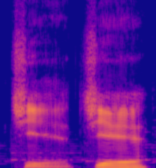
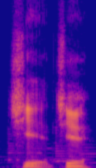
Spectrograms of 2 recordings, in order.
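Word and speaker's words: 姐姐: The important thing to note is that it does not get prolonged. So it's not jie jie. It's simply jie jie.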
